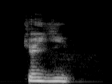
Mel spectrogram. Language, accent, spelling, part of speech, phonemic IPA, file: French, Canada, cueillît, verb, /kœ.ji/, LL-Q150 (fra)-cueillît.wav
- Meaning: third-person singular imperfect subjunctive of cueillir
